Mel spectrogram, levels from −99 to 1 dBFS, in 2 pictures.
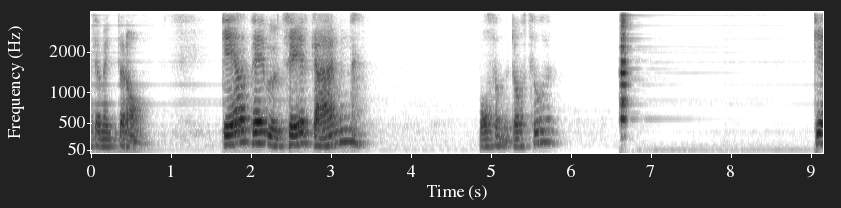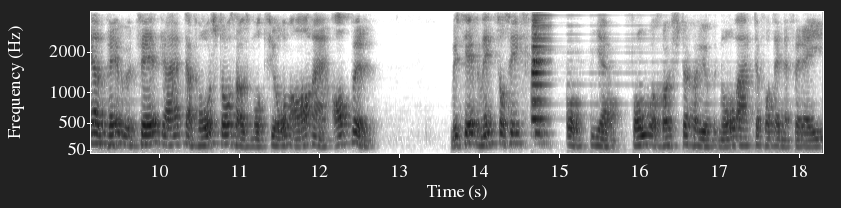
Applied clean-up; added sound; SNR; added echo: neural mask model DeepFilterNet 3.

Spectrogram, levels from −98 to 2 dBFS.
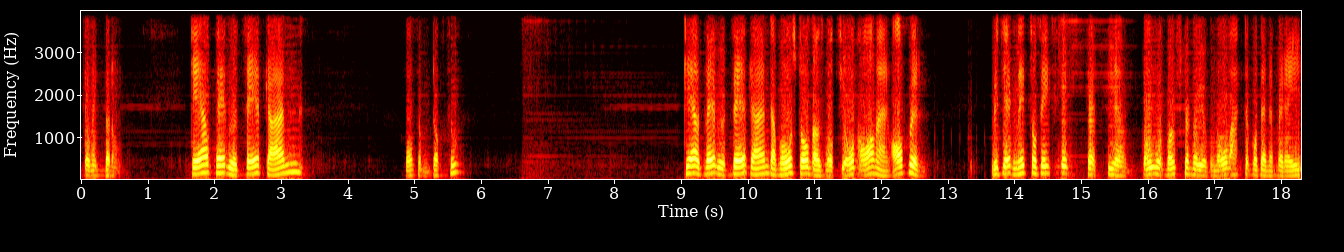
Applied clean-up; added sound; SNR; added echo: neural separator model SepFormer WHAMR!.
